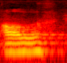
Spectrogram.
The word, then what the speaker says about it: Ingres: It's pronounced Ing. It's Ingres.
